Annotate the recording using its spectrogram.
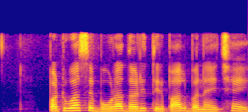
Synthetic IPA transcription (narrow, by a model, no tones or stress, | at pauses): pəʈuaseboɾad̪əɾit̪iɾpalbənajt͡ʃʰɛ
